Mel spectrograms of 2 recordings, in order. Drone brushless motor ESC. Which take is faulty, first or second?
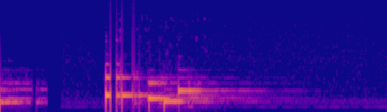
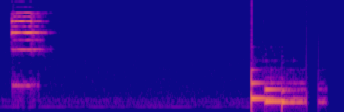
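first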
